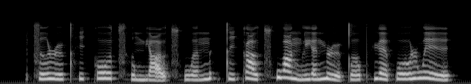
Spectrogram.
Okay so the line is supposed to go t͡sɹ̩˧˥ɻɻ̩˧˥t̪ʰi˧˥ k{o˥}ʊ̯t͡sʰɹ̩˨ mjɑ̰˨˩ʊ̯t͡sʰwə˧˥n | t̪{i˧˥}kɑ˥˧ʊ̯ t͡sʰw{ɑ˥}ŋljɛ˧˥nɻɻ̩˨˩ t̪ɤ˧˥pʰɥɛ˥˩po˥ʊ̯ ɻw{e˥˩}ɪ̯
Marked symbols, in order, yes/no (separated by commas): yes, yes, no, yes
